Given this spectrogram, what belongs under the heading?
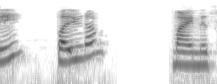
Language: Gujarati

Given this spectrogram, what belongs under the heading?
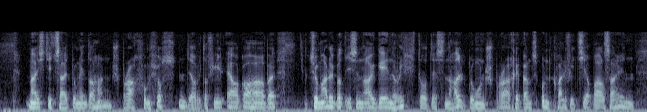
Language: German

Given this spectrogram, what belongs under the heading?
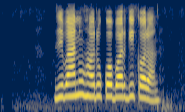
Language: Nepali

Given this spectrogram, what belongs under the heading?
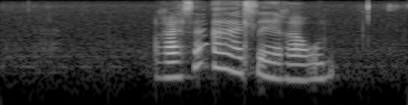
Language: Northern Sotho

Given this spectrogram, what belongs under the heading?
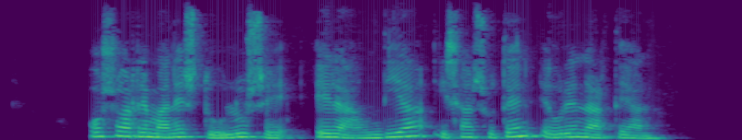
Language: Basque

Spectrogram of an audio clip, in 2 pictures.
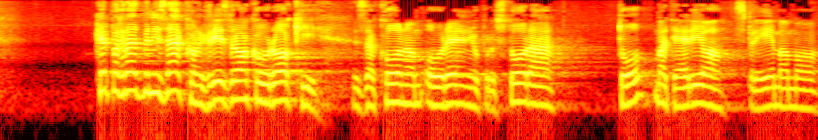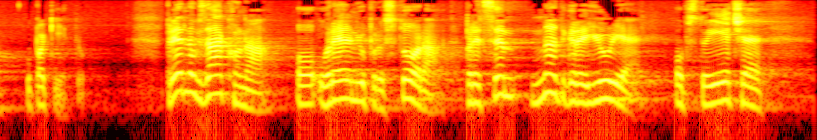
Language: Slovenian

